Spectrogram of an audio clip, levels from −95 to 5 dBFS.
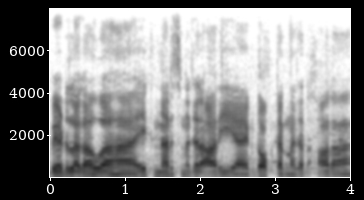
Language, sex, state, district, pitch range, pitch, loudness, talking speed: Hindi, male, Bihar, Gaya, 150-155 Hz, 155 Hz, -16 LUFS, 255 wpm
